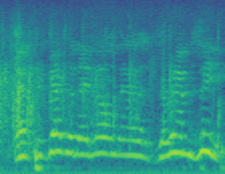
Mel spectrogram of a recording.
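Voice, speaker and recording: Noticeable background noise and audible room echo around a man speaking. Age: 60s. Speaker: nightclub entertainer. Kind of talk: stand-up. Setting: stage with audience. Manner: animated.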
